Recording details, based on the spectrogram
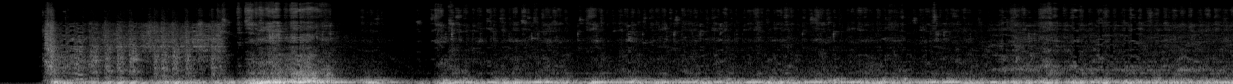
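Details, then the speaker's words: GM truck engine with Fitech loaded intake manifold, Fitech injectors swapped for Deatschwerks and tuned with HP Tuners, started at -2 and snowing: catches quickly and settles into a steady, even idle with no stumble or hunting; starts and idles well. "So, obviously, we're not going to drive the truck today, but I am going to start it to show you that it does start well now. It does idle well once it kind of gets the temperature."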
